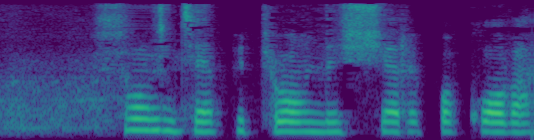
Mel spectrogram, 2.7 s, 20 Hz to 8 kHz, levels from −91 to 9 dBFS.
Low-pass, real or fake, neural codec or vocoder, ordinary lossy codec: 7.2 kHz; fake; codec, 16 kHz, 1.1 kbps, Voila-Tokenizer; MP3, 32 kbps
